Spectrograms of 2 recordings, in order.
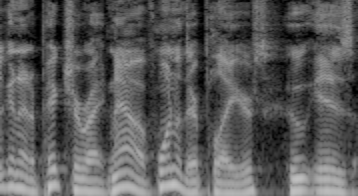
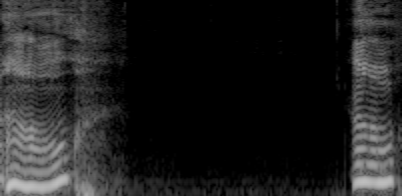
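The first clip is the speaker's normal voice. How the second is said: sympathetic coo; 9 semitones higher than usual. Retold or imitated. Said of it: "she makes you go".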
